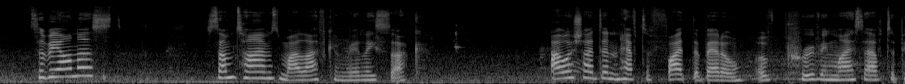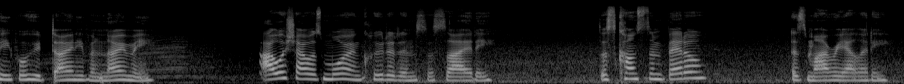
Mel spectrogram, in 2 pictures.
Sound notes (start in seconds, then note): none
